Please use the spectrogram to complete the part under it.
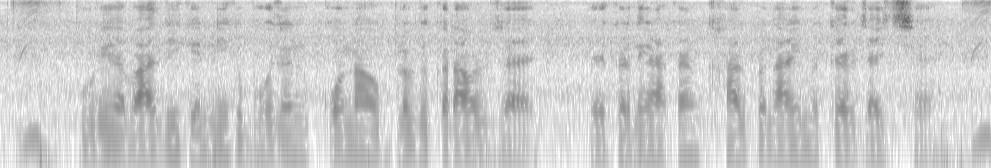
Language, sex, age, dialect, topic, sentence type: Maithili, male, 36-40, Southern/Standard, agriculture, statement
